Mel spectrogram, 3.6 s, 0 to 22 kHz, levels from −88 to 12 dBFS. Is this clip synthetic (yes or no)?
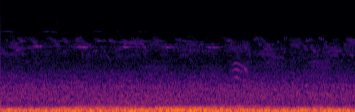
no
